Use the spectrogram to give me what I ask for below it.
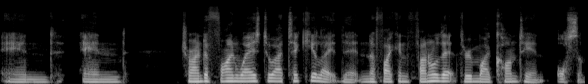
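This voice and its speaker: On a very clean recording with a silent background, a man with a New Zealand accent speaks in a fairly even intonation. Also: dry, close sound with no echo. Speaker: podcaster and breathing coach. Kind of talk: casual chat. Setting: live stream fireside chat.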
